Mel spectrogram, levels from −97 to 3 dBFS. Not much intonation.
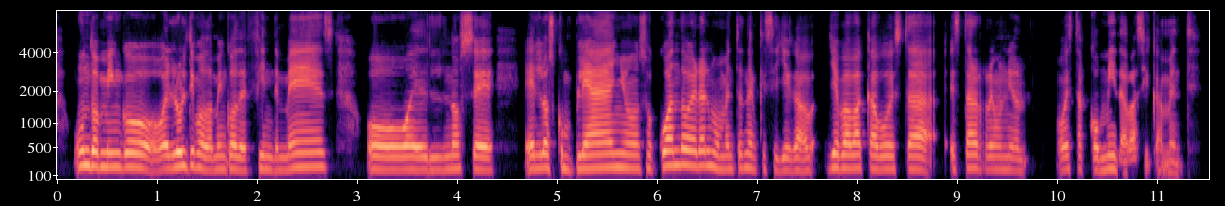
Yes: narrow, 2.2 semitones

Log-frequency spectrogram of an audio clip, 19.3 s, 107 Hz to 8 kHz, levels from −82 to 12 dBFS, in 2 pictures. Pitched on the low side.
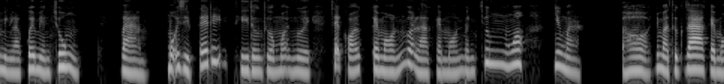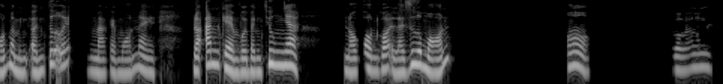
No: high, 215 Hz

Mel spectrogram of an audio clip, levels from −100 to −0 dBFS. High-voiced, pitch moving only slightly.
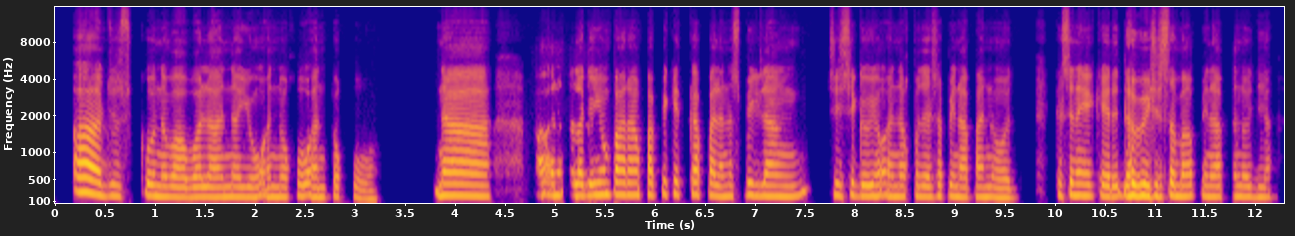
Yes: high, 200 Hz; narrow, 2.2 semitones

